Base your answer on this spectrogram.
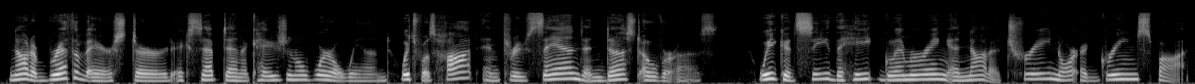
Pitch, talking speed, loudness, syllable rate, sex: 205 Hz, 170 wpm, -20 LUFS, 3.8 syllables/s, female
